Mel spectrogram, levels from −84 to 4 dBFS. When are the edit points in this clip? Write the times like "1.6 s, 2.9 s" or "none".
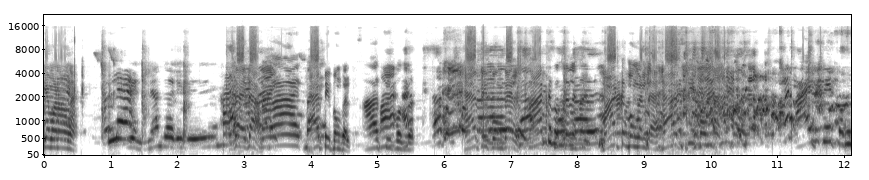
2.8 s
